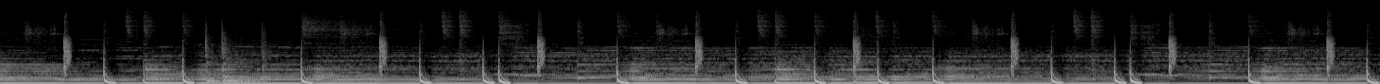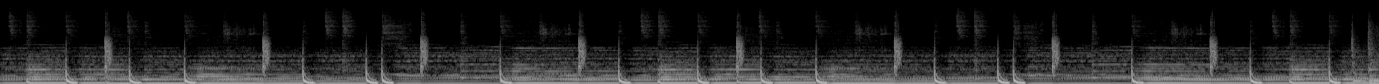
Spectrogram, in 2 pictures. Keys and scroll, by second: 7.9 Delete, 17.7 i, 18.5 Delete, 23.4 v.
